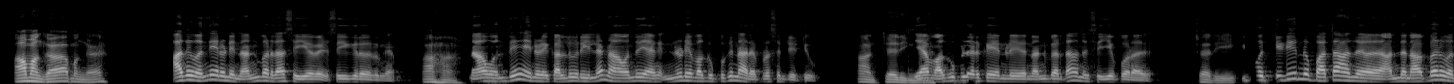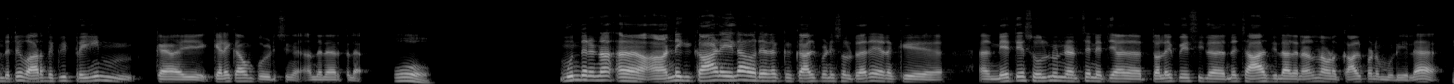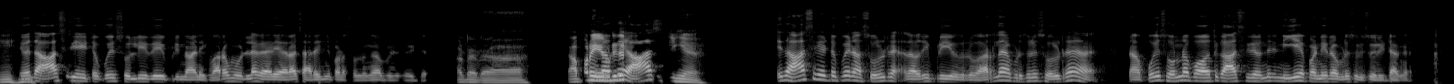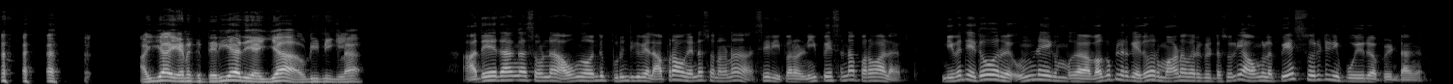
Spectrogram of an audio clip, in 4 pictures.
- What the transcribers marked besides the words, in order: other background noise; in English: "ரெப்ரசன்ட்டேடிவ்"; "நாள்" said as "நா"; in English: "அரேஞ்சு"; unintelligible speech; laugh; laughing while speaking: "ஐயா எனக்குத் தெரியாதெய்யா அப்டீன்னீங்களா?"; inhale; lip smack
- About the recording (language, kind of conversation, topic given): Tamil, podcast, பெரிய சவாலை எப்படி சமாளித்தீர்கள்?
